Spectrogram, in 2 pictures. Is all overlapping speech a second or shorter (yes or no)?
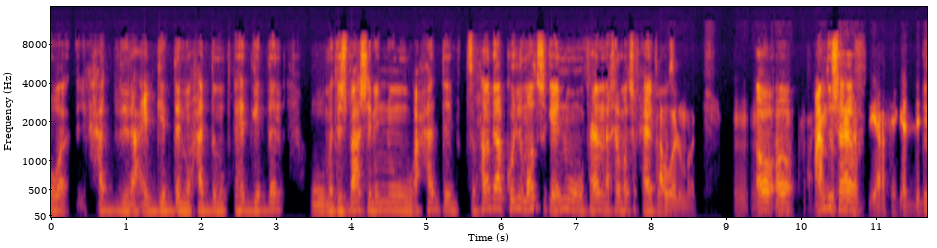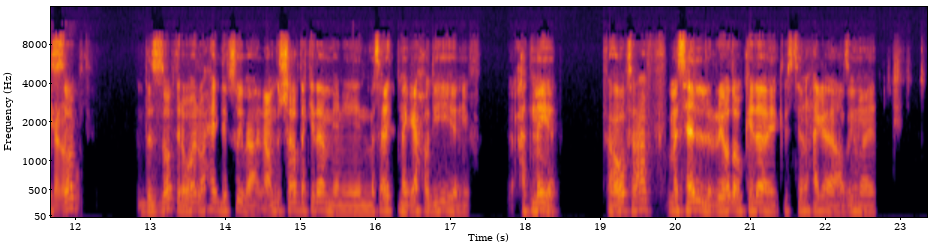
no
